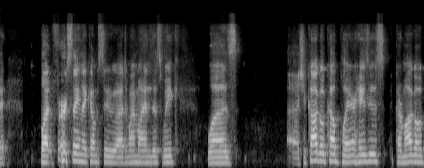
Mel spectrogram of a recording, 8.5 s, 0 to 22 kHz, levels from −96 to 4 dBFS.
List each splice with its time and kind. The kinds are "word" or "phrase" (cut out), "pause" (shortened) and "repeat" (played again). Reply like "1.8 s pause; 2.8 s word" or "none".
none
